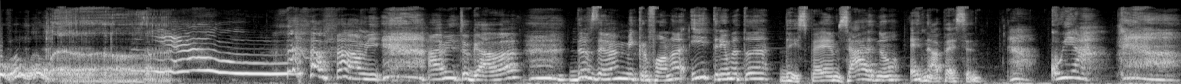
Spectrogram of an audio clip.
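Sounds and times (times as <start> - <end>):
person imitating a cat meowing: 0.4 - 2.7
speech: 3.6 - 11.8.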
